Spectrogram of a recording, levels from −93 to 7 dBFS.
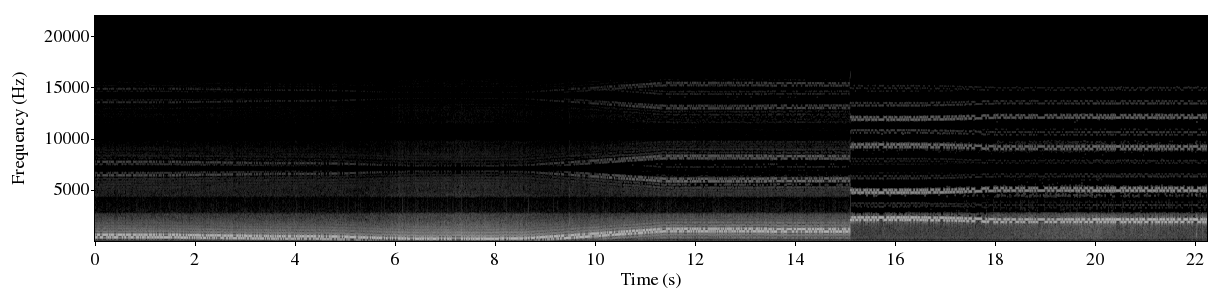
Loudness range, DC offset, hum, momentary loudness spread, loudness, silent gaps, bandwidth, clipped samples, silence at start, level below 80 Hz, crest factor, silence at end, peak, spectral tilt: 2 LU; under 0.1%; none; 3 LU; -27 LUFS; none; 16 kHz; under 0.1%; 0 s; -78 dBFS; 10 dB; 0 s; -18 dBFS; -3.5 dB/octave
